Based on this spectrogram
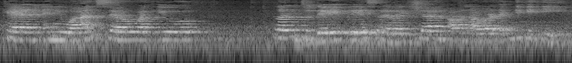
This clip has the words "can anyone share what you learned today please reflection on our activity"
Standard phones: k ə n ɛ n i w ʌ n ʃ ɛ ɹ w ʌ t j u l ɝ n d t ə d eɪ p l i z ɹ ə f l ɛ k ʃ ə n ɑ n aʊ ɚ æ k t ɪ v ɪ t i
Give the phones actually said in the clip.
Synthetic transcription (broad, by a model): k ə n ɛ n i w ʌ n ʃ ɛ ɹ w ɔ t j u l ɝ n t ə d eɪ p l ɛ s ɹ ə l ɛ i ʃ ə n ɑ n aʊ ɚ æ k t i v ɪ t i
